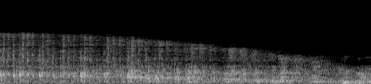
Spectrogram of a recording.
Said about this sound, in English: Hey, here comes a car. What do you say, let's thumb a ride and save a nickel on the school bus, huh?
